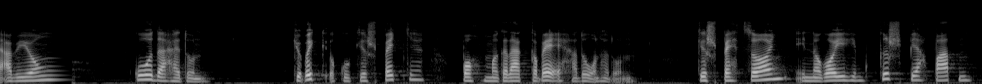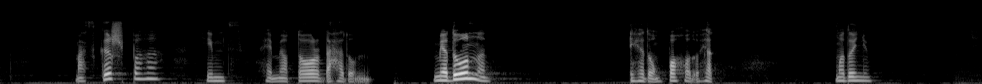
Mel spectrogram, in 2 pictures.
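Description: Long network dropouts occur at 0.48 to 0.74 s and 13.50 to 13.78 s, likely from packets that never arrived. Each time, the receiver stretches the last sound into a fading buzz for about a quarter of a second. The first gap is fully covered by that fill. The second decays into about 180 ms of silence before the audio resumes, and the missing stretch is simply gone. Throughout, nothing is heard above 8 kHz, which fits a G.722 call codec.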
